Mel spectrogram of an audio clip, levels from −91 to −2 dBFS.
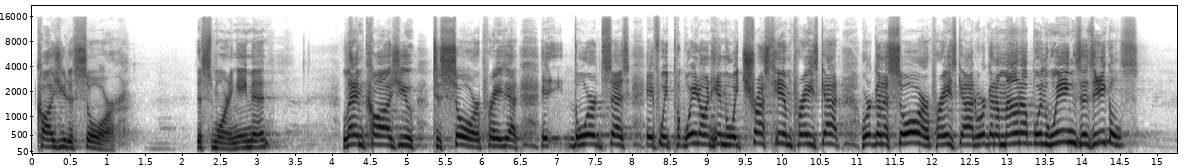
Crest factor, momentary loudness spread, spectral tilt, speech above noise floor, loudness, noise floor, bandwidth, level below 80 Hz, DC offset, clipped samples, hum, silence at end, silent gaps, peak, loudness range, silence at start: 12 dB; 7 LU; -4 dB/octave; 38 dB; -11 LUFS; -48 dBFS; 16 kHz; -62 dBFS; under 0.1%; under 0.1%; none; 0.55 s; none; 0 dBFS; 4 LU; 0.05 s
